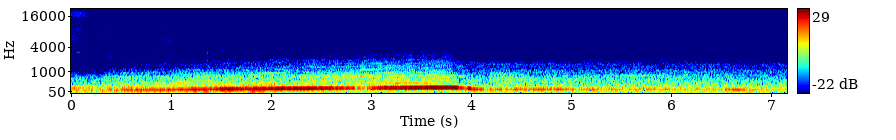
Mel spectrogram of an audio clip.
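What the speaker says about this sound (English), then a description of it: "it seems like sport mode on most vehicles, it just kind of revs it up too much" A 2022 Volkswagen Jetta SE engine revs up in sport mode, a steady rising drone that climbs in pitch, peaks and drops back to a lower hum, heard from inside the car without talk.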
